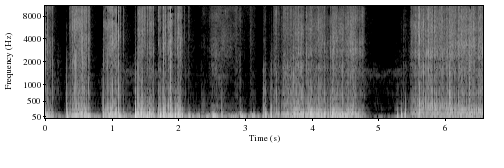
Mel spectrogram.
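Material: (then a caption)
Cork. Long acrylic nail tips tap on the edge and surface of a thin round cork coaster held flat. The taps come in dense bursts of dull, low, muffled thuds with a soft scratchy texture, broken by a brief silence near the five-second mark before the tapping resumes.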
